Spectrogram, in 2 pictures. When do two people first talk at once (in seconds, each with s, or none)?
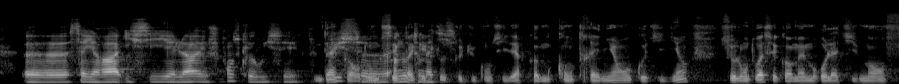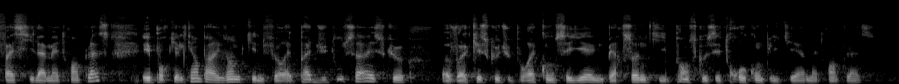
3.1 s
